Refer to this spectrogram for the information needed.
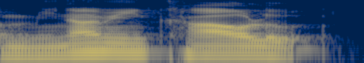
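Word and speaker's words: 南薫: 那还可以读作 Minami Kaoru，名字的由来是他两位喜欢的动画角色。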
